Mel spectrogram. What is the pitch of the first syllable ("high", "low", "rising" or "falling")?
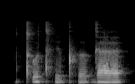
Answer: high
